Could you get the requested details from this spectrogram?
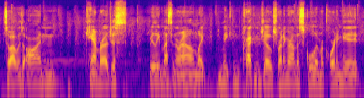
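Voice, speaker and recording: A young woman guest journalist chatting in an interview, soft-spoken with a clear, radio-ready way of talking. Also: low voice, little pitch movement, normal speed, faint music behind. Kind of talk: casual interview chat.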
